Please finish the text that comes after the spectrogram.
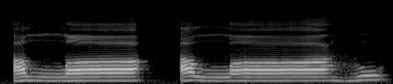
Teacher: لفظ اللہ کا جو لام ہے اس سے پہلے حرف کے اوپر زبر ہے تو ہم لوگ اس کو موٹا ریڈ کریں گے۔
